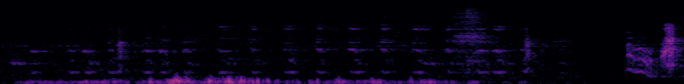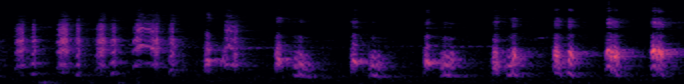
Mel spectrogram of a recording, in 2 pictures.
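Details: Hybrid chukar partridge. Low rumbling and a faint steady tone come first, then a short gap. After it, a burst of harsh, rapid clucking notes speeds into a rhythmic chuck series.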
